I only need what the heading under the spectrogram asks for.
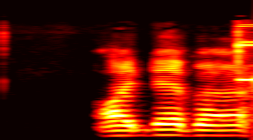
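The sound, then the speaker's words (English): A phone goes off with a loud electronic ringtone, three short buzzy tonal bursts in quick succession after a moment of silence. “Let me just turn the phone.”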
